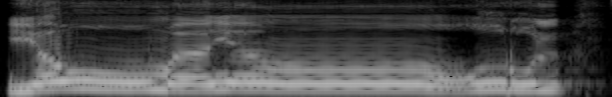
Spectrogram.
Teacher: نون سکین کی آواز کو آپ ناک میں چھپائیں گے اور ایک الف کے برابر گننا کریں گے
